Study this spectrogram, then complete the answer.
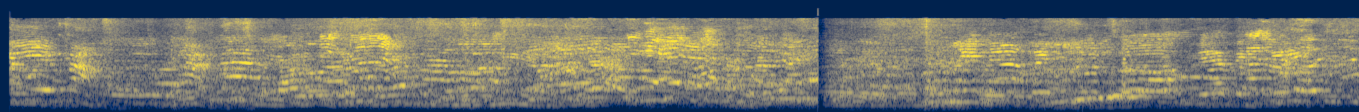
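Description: A crowd of young children chatter and call out close by.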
